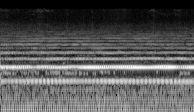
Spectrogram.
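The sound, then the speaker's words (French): A memorial siren sounds at noon a long, steady, unbroken tone at one pitch, loud and continuous, swelling slightly in volume, with no voices over it. “Il est midi, la deuxième émission commence au moment même où la sirène retentit.”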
